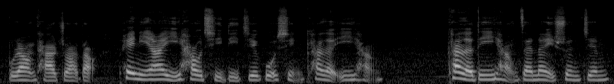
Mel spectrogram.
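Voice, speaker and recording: Woman reading a storybook aloud. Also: medium pitch. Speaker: audiobook reader.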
